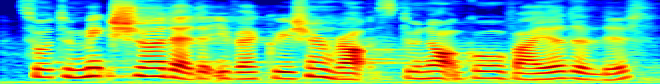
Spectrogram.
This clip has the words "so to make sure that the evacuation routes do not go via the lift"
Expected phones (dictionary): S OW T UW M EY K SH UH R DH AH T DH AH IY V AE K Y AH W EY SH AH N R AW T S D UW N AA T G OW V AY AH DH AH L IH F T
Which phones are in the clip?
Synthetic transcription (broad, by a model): S OW T UW M EY K SH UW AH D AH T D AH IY V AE K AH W EY SH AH N R AW T S D UW N AA T G OW V AY AH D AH L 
